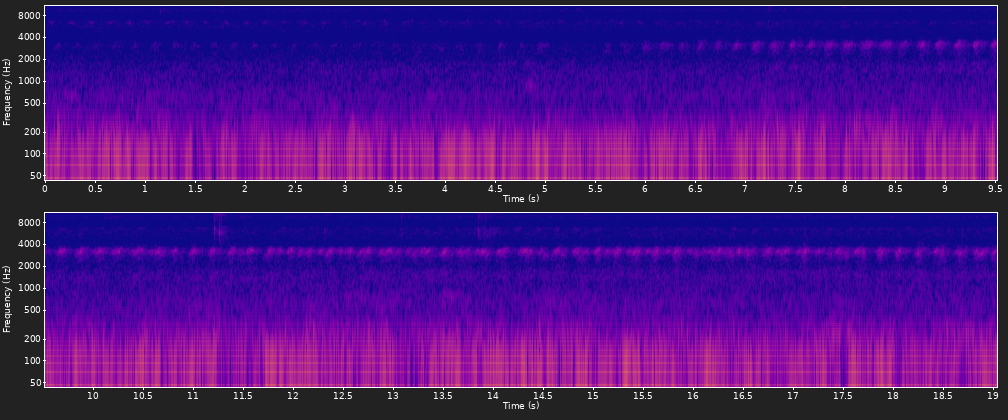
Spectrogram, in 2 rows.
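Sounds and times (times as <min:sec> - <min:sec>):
insect chirping: 0:00.0 - 0:19.0
faint clicks: 0:10.9 - 0:14.7.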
